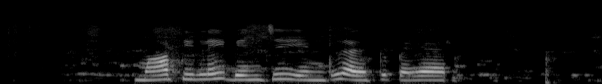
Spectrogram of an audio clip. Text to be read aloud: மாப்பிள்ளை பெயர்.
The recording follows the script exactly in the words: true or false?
false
